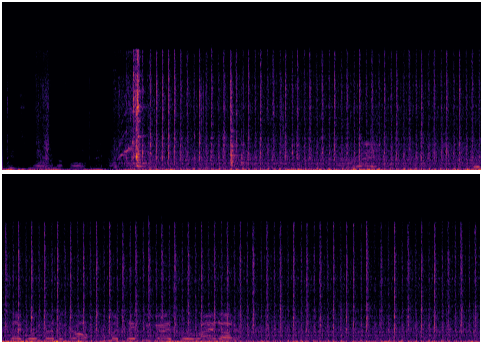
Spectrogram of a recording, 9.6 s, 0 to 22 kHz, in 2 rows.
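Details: Baja mini bike with 196cc Honda-clone engine, previously wouldn't start or stay running, after carburetor replacement: catches after a short crank, settles into steady, even putter with no misses or stumbling; runs clean.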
